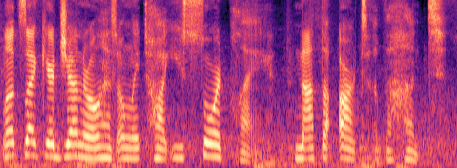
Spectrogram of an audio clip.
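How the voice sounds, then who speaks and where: A woman voicing a composed, shrewd general in a video game, speaking in a commanding, measured, instructive way. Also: medium pitch, a bit bright, soft background music, lightly acted. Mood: grave, cautioning. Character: composed, shrewd female general, a seasoned hunter. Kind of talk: dramatic video game voice acting.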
